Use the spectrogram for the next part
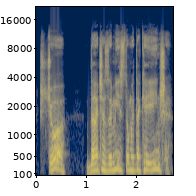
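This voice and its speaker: Sly ancient sweeper monk, mocking and chiding, voiced higher by a male reader. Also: normal speed, creaky, breathy edge, no echo, clean studio sound, full character voice. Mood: sly teasing. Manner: teasing, chiding, lively.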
